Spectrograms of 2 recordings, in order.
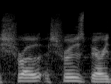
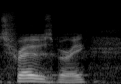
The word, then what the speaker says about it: Shrewsbury: to lecture in uh what we we Americans would say Shrewbury. The British pronounce it Shrewsbury.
